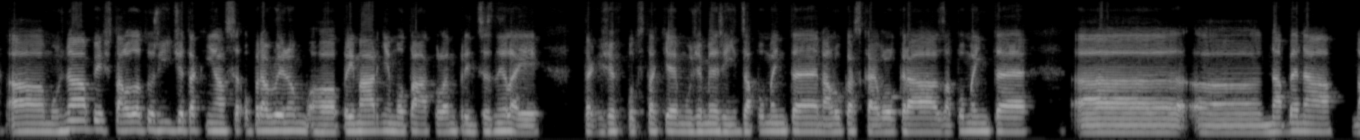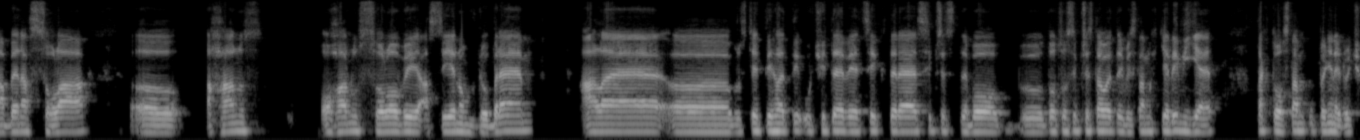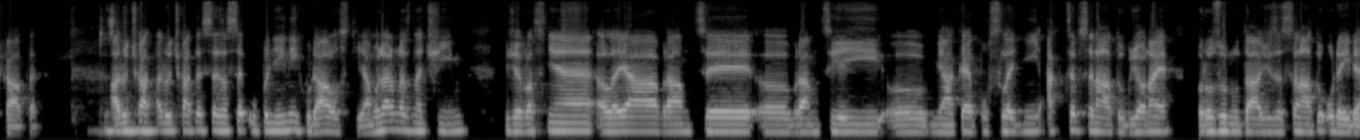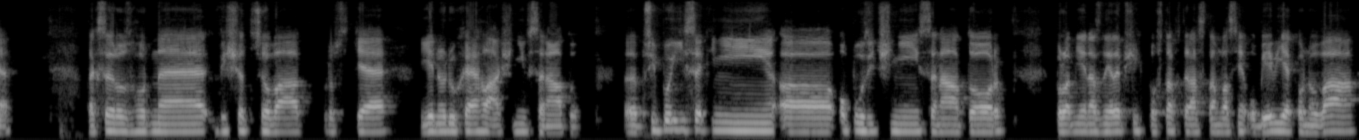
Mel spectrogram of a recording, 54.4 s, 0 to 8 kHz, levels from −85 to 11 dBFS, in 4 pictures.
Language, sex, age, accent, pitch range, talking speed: Czech, male, 20-39, native, 115-125 Hz, 140 wpm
